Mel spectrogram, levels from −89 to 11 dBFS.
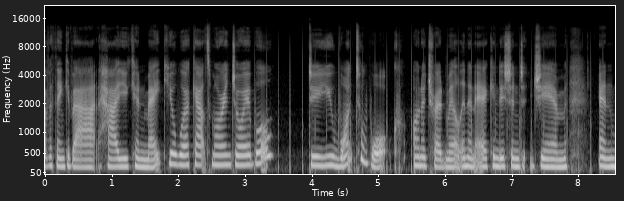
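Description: From 3.13 s to 8.56 s a steady ticking sits over the speech and its pauses: about 5.5 evenly spaced clicks per second, some thirty in all, roughly as loud as the speech. This train of clicks likely comes from interference from nearby equipment or a faulty connection or power supply.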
